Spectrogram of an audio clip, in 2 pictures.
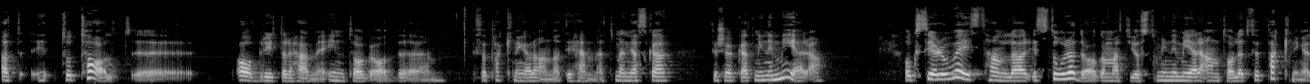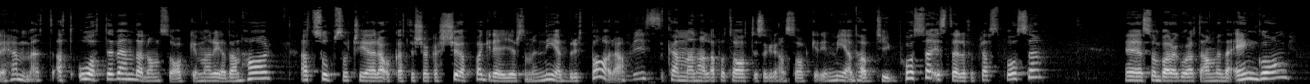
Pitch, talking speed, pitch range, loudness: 190 Hz, 165 wpm, 170-265 Hz, -21 LUFS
